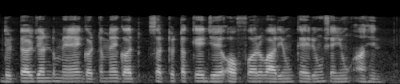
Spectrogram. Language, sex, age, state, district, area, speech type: Sindhi, male, 18-30, Maharashtra, Mumbai City, urban, read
